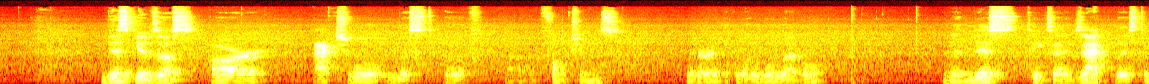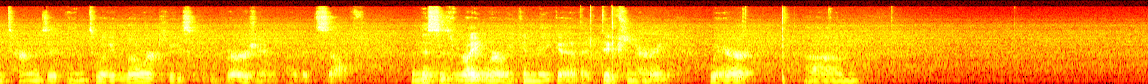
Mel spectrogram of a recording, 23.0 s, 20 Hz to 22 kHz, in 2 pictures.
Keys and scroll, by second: 0.6 Down, 1.0 Right, 8.5 shift+v, 10.5 Down, 17.4 Escape, 19.3 o.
